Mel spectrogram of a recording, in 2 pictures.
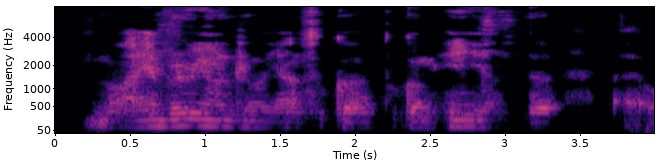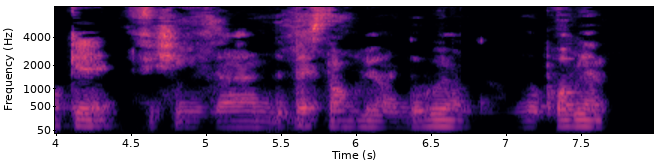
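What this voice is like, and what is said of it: French accent. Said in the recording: “said with a French accent”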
